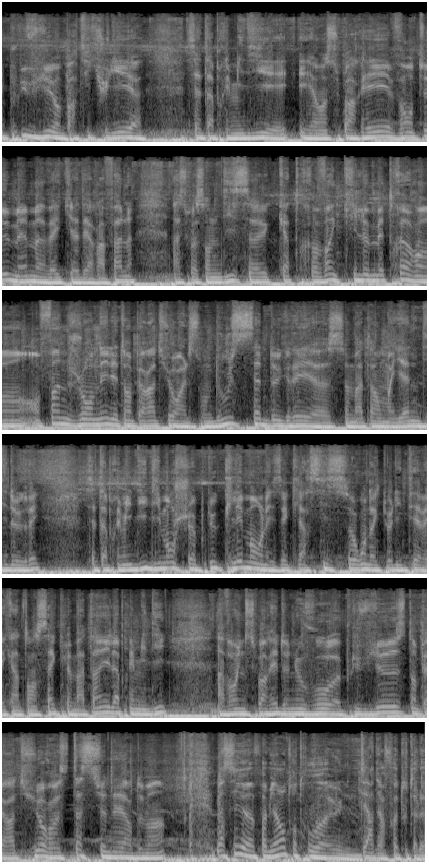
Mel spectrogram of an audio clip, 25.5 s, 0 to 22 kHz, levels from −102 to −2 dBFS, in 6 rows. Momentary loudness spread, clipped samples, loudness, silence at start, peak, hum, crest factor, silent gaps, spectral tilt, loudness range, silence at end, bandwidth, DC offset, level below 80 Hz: 3 LU; under 0.1%; -30 LUFS; 0 s; -16 dBFS; none; 14 dB; none; -4 dB/octave; 1 LU; 0 s; 16 kHz; under 0.1%; -34 dBFS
